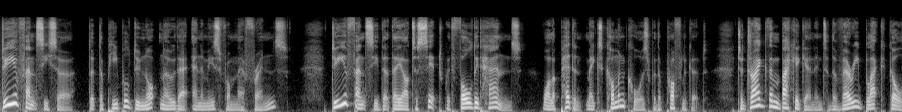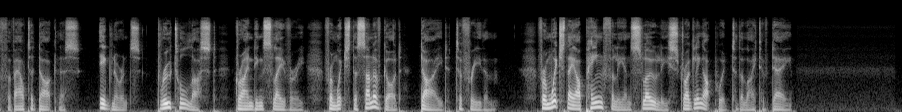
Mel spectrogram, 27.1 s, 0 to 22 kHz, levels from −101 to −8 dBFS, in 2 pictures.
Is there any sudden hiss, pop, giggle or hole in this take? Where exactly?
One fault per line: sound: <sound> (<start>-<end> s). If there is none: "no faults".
no faults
